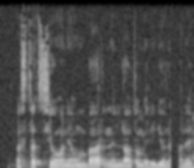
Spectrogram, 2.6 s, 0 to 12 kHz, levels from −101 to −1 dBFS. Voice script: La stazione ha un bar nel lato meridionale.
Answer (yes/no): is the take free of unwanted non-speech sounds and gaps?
no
